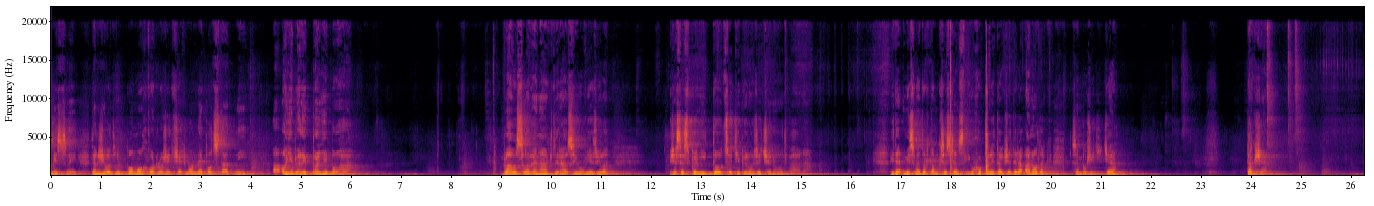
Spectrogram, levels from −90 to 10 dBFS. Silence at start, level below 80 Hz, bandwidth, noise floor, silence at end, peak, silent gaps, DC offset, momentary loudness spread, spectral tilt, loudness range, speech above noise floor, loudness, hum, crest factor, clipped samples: 0 s; -54 dBFS; over 20 kHz; -59 dBFS; 0.15 s; -4 dBFS; none; under 0.1%; 17 LU; -6 dB/octave; 9 LU; 37 dB; -23 LUFS; none; 20 dB; under 0.1%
